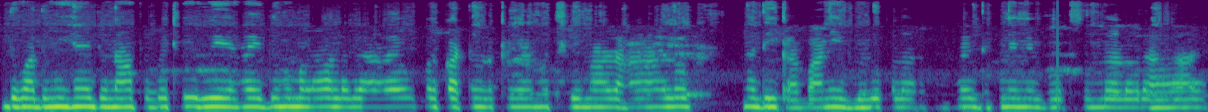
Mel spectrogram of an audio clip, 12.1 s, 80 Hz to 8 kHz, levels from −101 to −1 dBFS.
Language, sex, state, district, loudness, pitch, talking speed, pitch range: Hindi, female, Bihar, Purnia, -27 LUFS, 220 Hz, 170 wpm, 215-225 Hz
